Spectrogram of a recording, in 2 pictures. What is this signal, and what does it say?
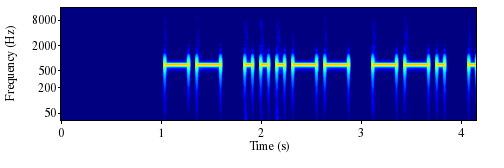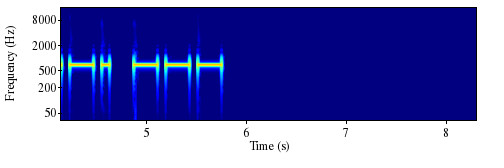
Morse code, heard as a keyed tone, about 15 wpm, 700 Hz. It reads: M3GRO
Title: DXCC-100 Call Signs - 5 Characters - 15wpm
